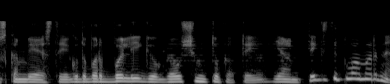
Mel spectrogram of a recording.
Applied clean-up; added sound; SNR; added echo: neural mask model DeepFilterNet 3.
